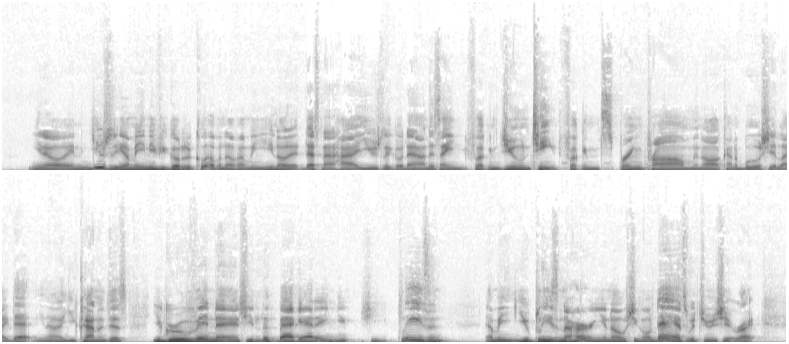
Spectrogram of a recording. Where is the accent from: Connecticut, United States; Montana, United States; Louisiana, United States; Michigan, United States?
Louisiana, United States; Lake Charles; moved away as an adult; I'm from Lake Charles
